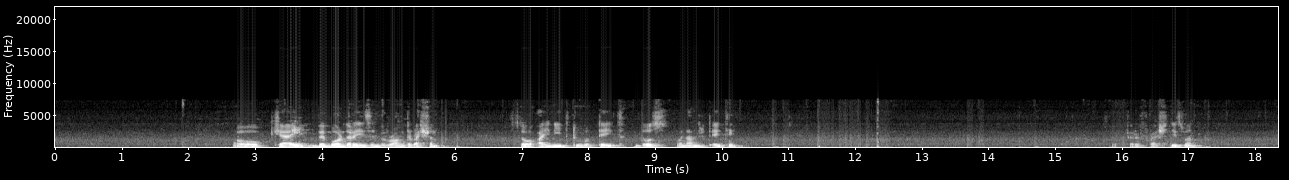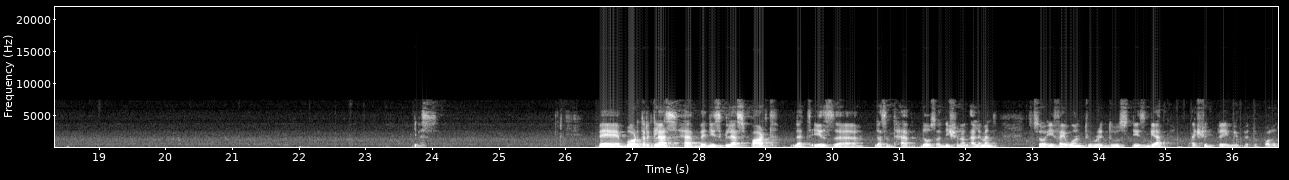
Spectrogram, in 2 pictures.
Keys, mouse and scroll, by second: 2.0-3.1 middle drag, 3.1-4.4 scroll up 2, 4.4-5.3 scroll down 4, 5.3-6.3 middle drag, 6.3 scroll down 1, 6.6-7.2 middle drag, 7.2 click, 7.6 Tab, 8.4 alt+click, 10.0 click, 10.6 a, 11.6 r, 13.7 Tab, 14.4 drag, 15.2 click, 15.8 KP_Decimal, 16.3 middle click, 16.7 scroll up 1, 16.9-22.3 shift+middle drag, 22.3-22.8 drag, 22.8-25.7 middle drag, 25.7 scroll up 1, 32.8-34.5 middle drag, 34.5-34.8 scroll down 5, 34.8 shift+middle click, 35.7 scroll up 2, 35.9-36.3 shift+middle drag, 36.3-36.7 scroll up 1.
